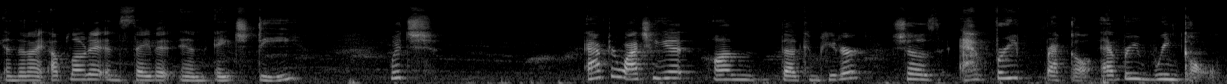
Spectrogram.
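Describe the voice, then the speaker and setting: A woman in her forties, stuffed up from allergies, talking softly and confidingly in a personal vlog, sometimes dropping to near-whispers. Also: a little high, a little hiss or hum. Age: 40s. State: congested from allergies. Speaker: vlogger. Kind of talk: reflective personal vlog talk. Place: sitting indoors at home.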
